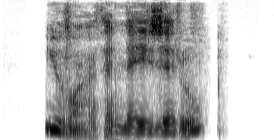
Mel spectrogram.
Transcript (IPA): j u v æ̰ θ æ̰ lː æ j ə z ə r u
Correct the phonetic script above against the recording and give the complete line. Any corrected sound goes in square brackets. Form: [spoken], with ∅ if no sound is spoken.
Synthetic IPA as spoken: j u v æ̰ θ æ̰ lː æ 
